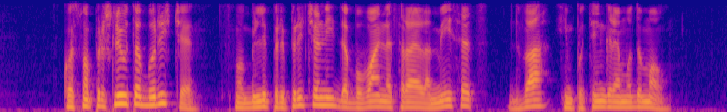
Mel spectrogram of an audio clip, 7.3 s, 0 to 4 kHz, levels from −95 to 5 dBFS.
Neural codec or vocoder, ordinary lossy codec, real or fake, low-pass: none; none; real; 3.6 kHz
